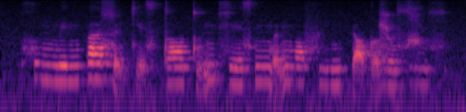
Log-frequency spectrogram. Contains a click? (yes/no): no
